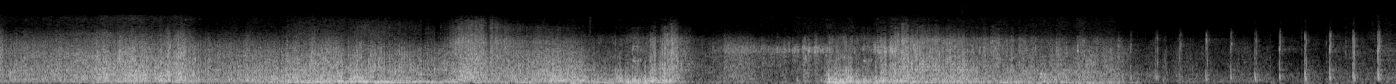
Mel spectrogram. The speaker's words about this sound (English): Here, that gunpowder exploded.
